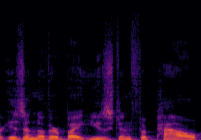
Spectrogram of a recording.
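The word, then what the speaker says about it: FPA0: The star of the show is the floating point accumulator number 0, pronounced FPOW!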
